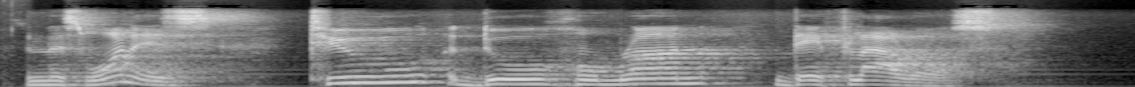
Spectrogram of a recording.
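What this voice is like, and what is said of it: Bad put-on foreign accent. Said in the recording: “I'm doing an accent, and I probably shouldn't have. It was bad, buddy. ... It was bad. It was bad.”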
